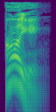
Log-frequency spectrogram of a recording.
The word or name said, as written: eying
